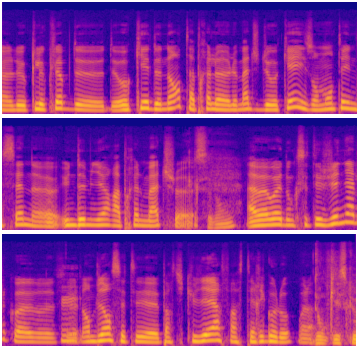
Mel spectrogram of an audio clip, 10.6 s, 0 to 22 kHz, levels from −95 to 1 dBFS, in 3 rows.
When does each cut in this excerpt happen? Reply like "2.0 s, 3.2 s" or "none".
none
